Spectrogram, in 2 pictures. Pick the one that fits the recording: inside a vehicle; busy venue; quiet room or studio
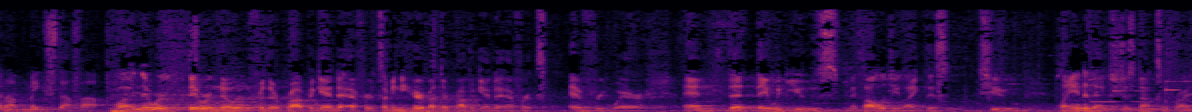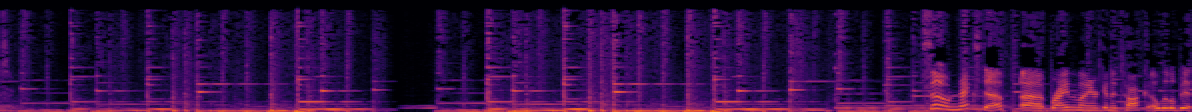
busy venue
